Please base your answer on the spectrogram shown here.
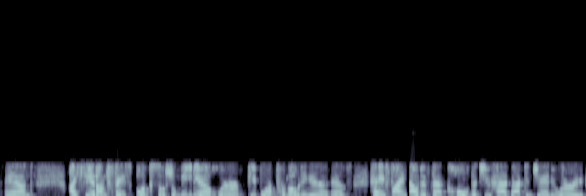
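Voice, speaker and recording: A medical presenter joining a town hall over a group call line, explaining testing step by step in a methodical way. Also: mid-range voice. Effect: heard over a group call line. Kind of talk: technical slide presentation. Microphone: remote call connection. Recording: tinny phone-like call audio, dry.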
